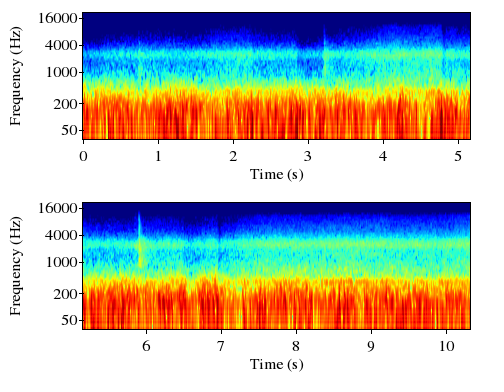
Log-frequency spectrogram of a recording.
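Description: Wind buffeting the camera microphone: a loud, continuous low rumble.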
